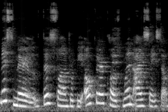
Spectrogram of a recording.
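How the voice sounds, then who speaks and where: A woman uses a gruff, put-on character voice at a fairly high pitch and a fairly quick pace. Clear background noise runs underneath. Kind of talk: formal, addressing her as Miss. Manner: arguing loudly.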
